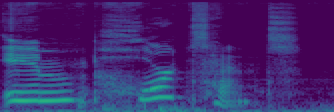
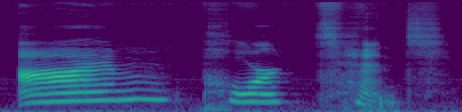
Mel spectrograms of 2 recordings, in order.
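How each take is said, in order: First: The first vowel is the short sound in 'it'. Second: The first vowel sounds like the word 'eye'. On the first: The speaker calls it right. "it also says I. ... If I say it fast" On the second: The speaker calls it wrong. "I know I am says I'm usually, so I'm gonna try that"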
